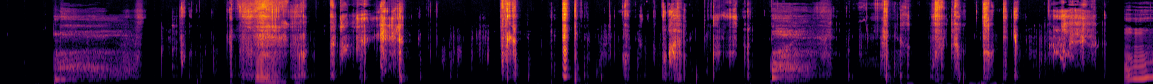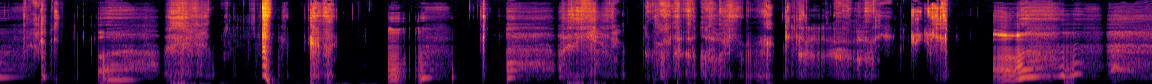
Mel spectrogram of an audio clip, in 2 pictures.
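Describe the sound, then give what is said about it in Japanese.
Wet mouth sounds of sucking on a tongue: many soft slurps and smacks in irregular bursts, with breathy sighs and moans between them, quiet and with no talking. “舌出して吸ってあげる。いくね。”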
